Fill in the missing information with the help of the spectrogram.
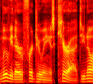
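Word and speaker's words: Qi'ra: How would you think it's spelled? Kira would be Kira, Kira. Right. I thought it's Kira. There's a Kira in Star Trek, and I think that's how they spell it in Star Trek. Anyway, it's spelled Q.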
